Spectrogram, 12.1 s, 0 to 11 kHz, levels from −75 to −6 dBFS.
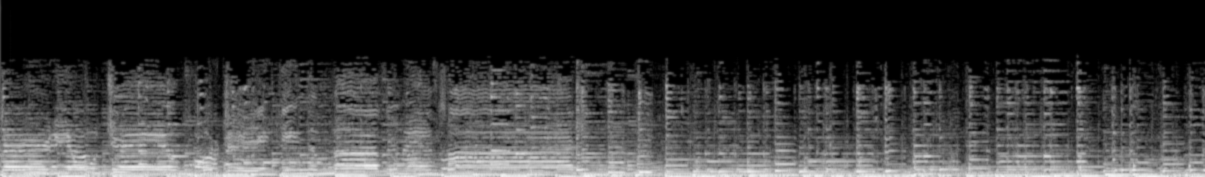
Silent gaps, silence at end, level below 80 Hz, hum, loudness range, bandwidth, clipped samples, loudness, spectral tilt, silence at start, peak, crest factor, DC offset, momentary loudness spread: none; 0 s; -22 dBFS; none; 2 LU; 7.6 kHz; under 0.1%; -13 LUFS; -7.5 dB/octave; 0 s; 0 dBFS; 12 dB; under 0.1%; 4 LU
